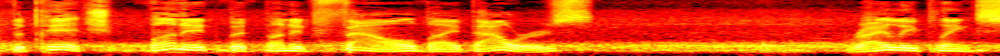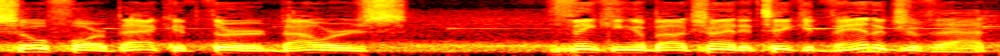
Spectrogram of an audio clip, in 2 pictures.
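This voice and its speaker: A man's voice: mid-range voice, takes it slowly, noisy background. A man calling baseball play-by-play live on the radio. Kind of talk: live radio sports commentary.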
